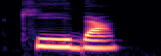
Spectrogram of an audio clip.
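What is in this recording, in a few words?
"chida", female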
